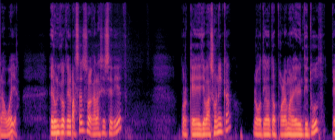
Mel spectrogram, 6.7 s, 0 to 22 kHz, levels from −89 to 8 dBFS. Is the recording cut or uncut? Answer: cut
